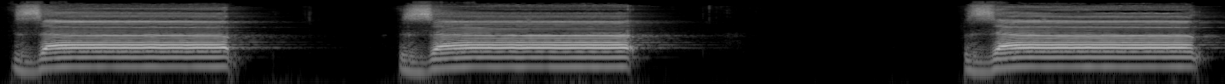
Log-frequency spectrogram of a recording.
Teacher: زبان کی نوک کو سامنے والے نیچے کے 2 دانتوں کے کناروں سے مضبوطی سے لگا کر باریک اور سیٹی جیسی آواز میں پڑھیں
